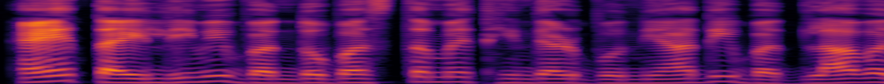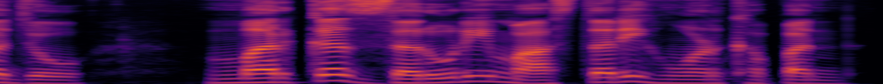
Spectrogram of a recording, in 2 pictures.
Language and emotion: Sindhi, neutral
